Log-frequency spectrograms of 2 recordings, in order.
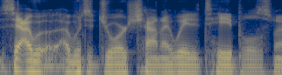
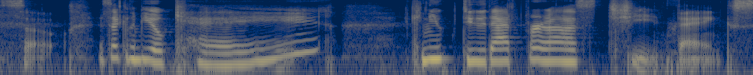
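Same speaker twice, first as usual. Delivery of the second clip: stuffy slow upspeak, okay stretched long and rising; 6 dB quieter than usual. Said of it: "up talk and do it slowly".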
